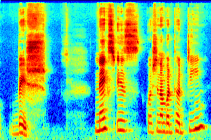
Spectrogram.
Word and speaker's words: Bysshe: Next question is, how is the second name of Percy Bysshe Shelley pronounced? So we have option Wish, Wishy, Wishy, and Bash. So the right answer is Bish.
